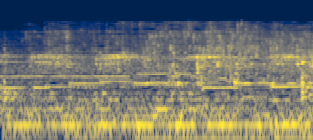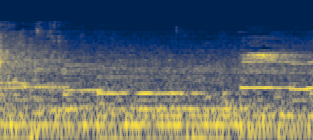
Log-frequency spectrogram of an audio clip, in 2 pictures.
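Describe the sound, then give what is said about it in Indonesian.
Water pours steadily as the first ingredient goes in, a continuous splashing rush with a faint tonal ring that holds for the whole stretch and swells slightly near the end. “pertama yang dimasukkan ialah air.”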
